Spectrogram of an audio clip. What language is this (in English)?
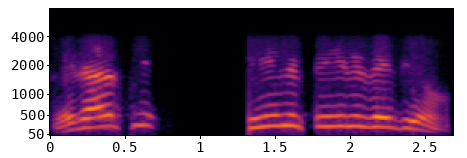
Odia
